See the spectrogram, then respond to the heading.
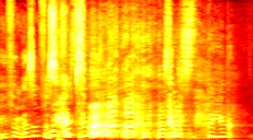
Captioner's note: laughing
